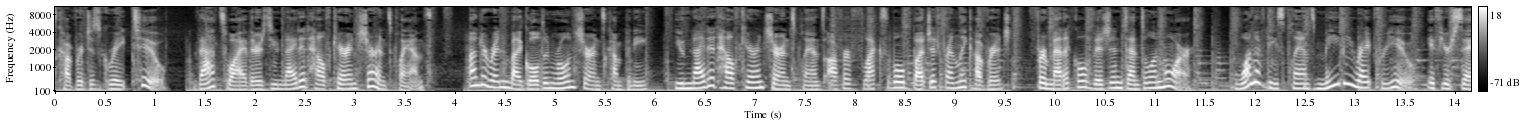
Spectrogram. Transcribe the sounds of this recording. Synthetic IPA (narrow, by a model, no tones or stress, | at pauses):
kʰʌvə˞ɨd͡ʒɨzɡɹeɪtʰʉ̰ðætswaɪðə˞zjʉnaɪɾɨd̚hɛlˠθkʰɛɹɨ̃nʃʊɹɨ̃nspʰl̥æ̰̃nz̥ | ʔʌ̃ndə˞ɹɪʔn̩baɪɡoʊlˠdⁿn̩ɹulˠə̃nʃʊɹɨ̃nskʰʌ̃mpɨnijʉnaɪɾɨd̚ɦɛlˠθkʰɛɹɨ̃nʃʊɹɨ̃nspʰl̥æ̃nzɔ̰fə˞flɛksəbl̩ˠbʌd͡ʒɨtfɹɛ̃ndˡlikʰʌvə˞ɨd̥ʒ̥ | fə˞mɛɾɨkl̩ˠvɪʒɨ̃ndɛ̃ntˡl̩ˠə̃nmɔ̰ɹ | wʌ̃nʌvðiz̥pʰl̥æ̃nzmeɪbiɹaɪtfə˞jʉ̰ɨfjə˞se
